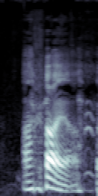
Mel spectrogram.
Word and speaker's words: Achaia: While Gallio was proconsul of Achaia, I think that's the way it's pronounced. I tried to learn that. Achaia.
